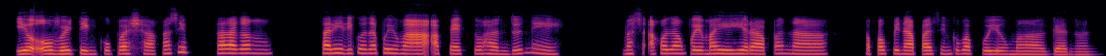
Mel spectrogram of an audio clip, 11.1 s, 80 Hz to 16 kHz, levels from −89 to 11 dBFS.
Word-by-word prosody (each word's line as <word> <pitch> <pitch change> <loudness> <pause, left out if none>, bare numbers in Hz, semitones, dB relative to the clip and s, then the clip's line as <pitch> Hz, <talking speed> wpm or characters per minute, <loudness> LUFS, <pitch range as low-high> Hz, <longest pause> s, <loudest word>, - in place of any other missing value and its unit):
io-overthink 220 0 +3
ko 220 - -4
pa 230 +1 +1
siya 220 -1 -3
kasi 280 +6 -3 0.2
talagang 260 -1 +3 0.5
sarili 260 0 +4
ko 260 +1 -2
na 255 - +3
po 270 +1 -1
yung 250 -2 -2
maaapektuhan 230 -1 +2
dun 240 +5 -2
eh. 225 -4 -5 0.7
Mas 240 0 -3
ako 240 +4 0
lang 245 0 +2
po 235 - -3
yung 225 0 -1
mahihirapan 235 0 +1
na 225 -1 -1 0.6
kapag 230 +1 -2
pinapansin 220 0 +1
ko - - -13
pa 230 - +2
po 215 -2 -4
yung 205 -1 -3
mga 195 -1 -4
gano'n. 185 0 -12
230 Hz, 155 wpm, -23 LUFS, 220-245 Hz, 0.7 s, sarili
